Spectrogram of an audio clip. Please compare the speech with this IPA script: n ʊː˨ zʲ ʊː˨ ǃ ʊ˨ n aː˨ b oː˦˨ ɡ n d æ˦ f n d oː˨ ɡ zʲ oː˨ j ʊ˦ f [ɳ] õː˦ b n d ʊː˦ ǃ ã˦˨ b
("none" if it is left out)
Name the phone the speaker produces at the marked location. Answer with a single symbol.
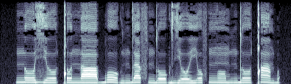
ŋ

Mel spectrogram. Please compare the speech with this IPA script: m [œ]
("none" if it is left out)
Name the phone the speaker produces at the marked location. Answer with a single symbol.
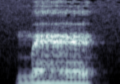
ɛ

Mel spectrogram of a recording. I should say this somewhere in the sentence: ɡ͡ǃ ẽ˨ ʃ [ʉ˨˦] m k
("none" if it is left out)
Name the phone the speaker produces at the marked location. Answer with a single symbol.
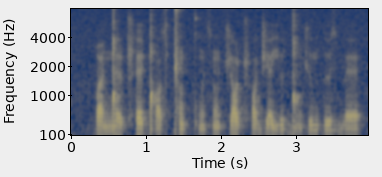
ʉ˦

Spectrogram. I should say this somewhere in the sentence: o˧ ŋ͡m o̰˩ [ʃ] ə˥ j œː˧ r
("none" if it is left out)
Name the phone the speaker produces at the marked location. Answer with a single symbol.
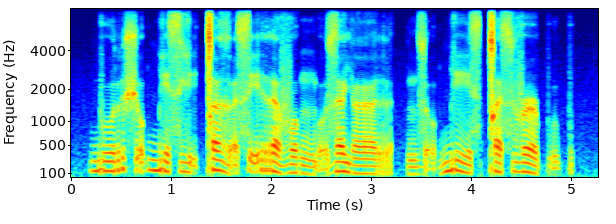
z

